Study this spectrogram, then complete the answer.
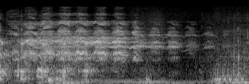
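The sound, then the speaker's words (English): Someone imitates a horse neighing with a loud, breathy whinny that wavers and trembles for a couple of seconds, filling the space with no other talk. “I could ride you like Seabiscuit right now.”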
